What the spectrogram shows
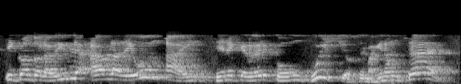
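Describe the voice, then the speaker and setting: A man's voice: high voice, expressive, normal speed. A man preaching a sermon-style Bible teaching, emphatic and often firing questions at his listeners. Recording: tinny phone-like line, echoey, faint hiss.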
